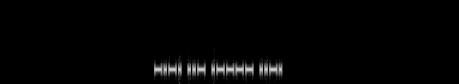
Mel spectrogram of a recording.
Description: Morse code, heard as a keyed tone, about 52 wpm, 700 Hz. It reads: CU1F
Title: DXCC-100 Call Signs - 4 Characters - Repeated 2x - 50wpm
